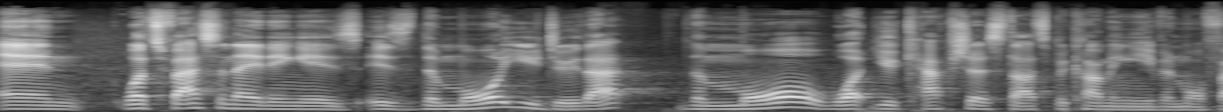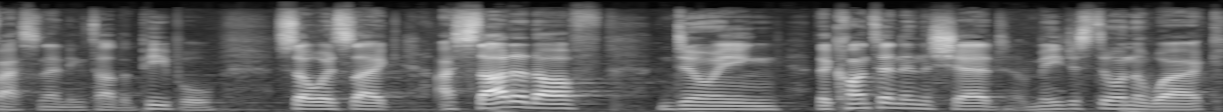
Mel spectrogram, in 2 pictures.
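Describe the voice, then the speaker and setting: This man has a normal speaking voice and a medium pitch. He talks at a moderate pace with ordinary pitch variation. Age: 20s. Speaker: vintage clothing business owner and content creator. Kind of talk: interview. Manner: conversational, slightly repetitive with restarts.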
